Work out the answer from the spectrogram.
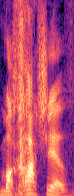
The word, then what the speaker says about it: Makhachev: correctly okay Islam MV it's like an h mahash i don't even say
